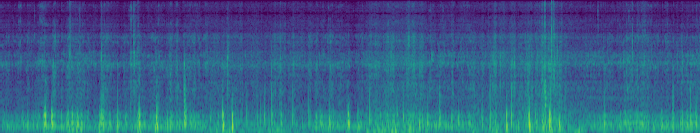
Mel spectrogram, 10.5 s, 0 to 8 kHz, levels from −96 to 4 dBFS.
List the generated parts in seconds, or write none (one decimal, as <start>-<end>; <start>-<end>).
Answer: 0.0-3.1; 4.7-5.5; 6.4-7.1; 8.8-10.5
